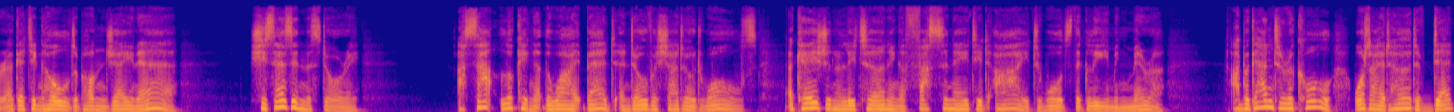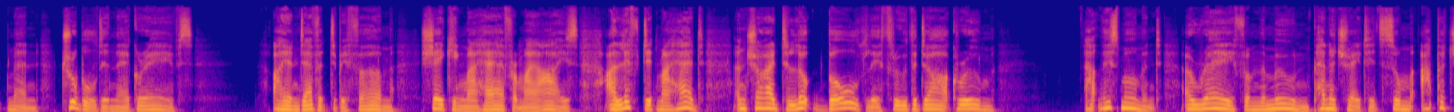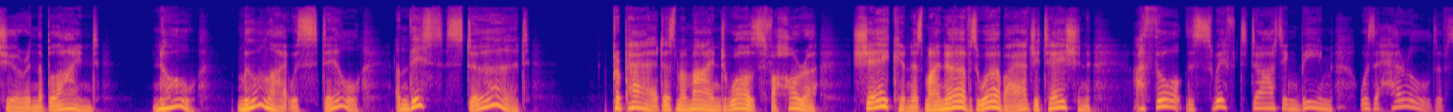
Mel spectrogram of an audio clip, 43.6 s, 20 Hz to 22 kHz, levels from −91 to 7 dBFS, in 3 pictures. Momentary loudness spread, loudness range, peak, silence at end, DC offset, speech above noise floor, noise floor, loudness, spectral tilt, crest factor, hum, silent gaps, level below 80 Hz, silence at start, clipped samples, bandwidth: 11 LU; 4 LU; -2 dBFS; 0.1 s; under 0.1%; 57 dB; -74 dBFS; -18 LUFS; -5.5 dB/octave; 16 dB; none; none; -56 dBFS; 0 s; under 0.1%; 17 kHz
